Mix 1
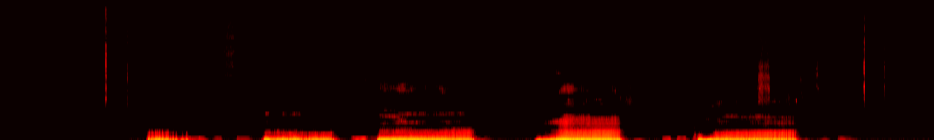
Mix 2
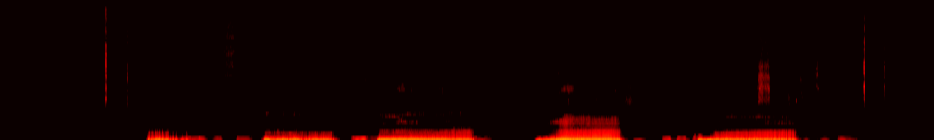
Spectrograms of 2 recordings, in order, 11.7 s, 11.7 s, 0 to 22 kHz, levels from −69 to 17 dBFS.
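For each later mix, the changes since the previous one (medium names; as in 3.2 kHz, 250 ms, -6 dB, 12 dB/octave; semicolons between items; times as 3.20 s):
background -8.0 dB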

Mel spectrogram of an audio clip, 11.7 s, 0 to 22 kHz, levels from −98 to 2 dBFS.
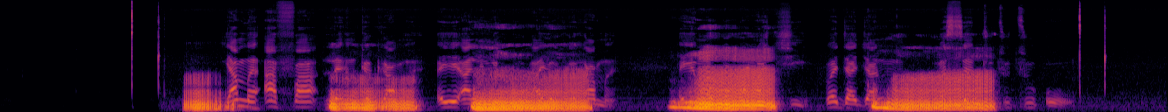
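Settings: speech: remove inverse Chebyshev band-stop 1.1–2.5 kHz, stop band 70 dB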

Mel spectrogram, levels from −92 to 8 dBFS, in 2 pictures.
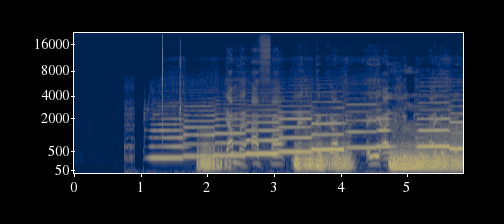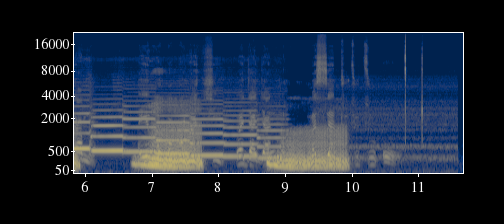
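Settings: speech +9.0 dB; first sound: unmuted; master: add bass shelf 240 Hz +4.5 dB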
